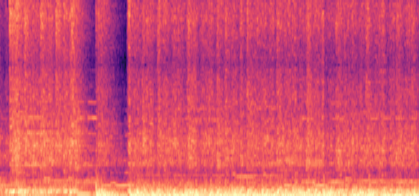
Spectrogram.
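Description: Sasak gendang beleq ensemble playing: pairs of hand cymbals clash in a dense, rapid rhythm over deep drums. The music gets louder about a second in, with the low drumming heavier from there on.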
